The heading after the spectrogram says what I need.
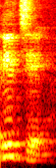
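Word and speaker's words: knee: नी घुटना क्या है यहां पर के साइलेंट है इस पढ़ेंगे के को नहीं पढ़ेंगे लेकिन लिखेंगे जरूर आंसर ए ने इ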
